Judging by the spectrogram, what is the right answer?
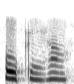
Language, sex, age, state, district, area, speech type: Marathi, female, 30-45, Maharashtra, Kolhapur, urban, conversation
